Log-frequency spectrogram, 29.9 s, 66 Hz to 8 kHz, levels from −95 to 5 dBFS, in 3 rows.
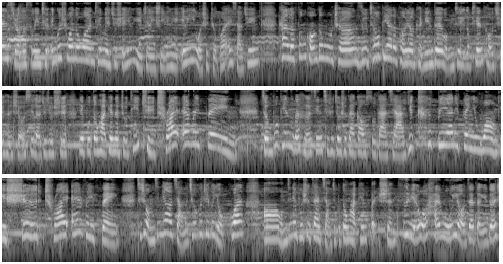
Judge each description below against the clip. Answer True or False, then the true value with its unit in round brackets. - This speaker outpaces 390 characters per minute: True (435 characters per minute)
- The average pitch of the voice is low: False (270 Hz)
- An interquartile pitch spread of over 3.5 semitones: True (4.9 semitones)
